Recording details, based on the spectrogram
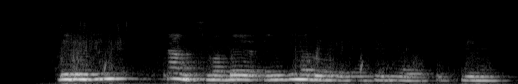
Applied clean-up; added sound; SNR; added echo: neural separator model SepFormer DNS4.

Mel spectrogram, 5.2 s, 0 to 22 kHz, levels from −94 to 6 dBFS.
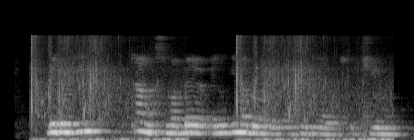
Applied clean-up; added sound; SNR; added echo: none; Splash, splatter; 12 dB; reverberation time 2.1 s.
